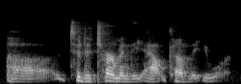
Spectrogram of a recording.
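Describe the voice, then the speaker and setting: A man in casual debate, speaking in a measured, deliberate and conciliatory way as he orders his points. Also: mid-range voice, steady tone, creaky, muffled recording.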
